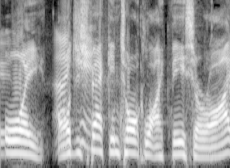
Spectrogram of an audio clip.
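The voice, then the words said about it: Bad put-on Australian accent. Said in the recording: “That's fucking bad. ... I was just talking in my Australian voice.”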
